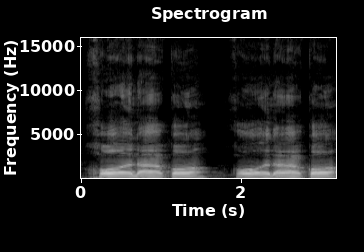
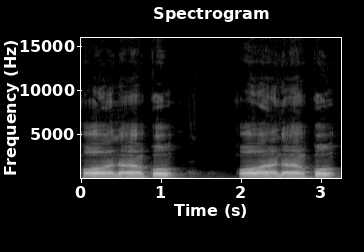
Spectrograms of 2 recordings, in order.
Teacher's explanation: تو خا اور قاف دونوں کو موٹا کر کے پڑھنا ہے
